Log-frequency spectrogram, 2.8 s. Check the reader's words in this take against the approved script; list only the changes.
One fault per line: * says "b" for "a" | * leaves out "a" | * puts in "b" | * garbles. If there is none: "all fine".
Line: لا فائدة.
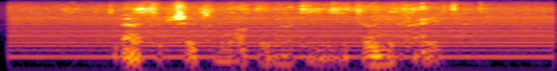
* puts in "توجد وظيفة بدون"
